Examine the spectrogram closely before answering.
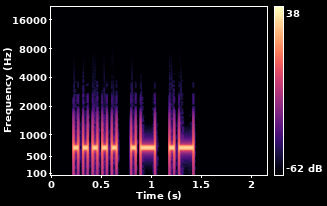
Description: Morse code, heard as a keyed tone, about 25 wpm, 700 Hz. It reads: 5AA
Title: Common Cut Numbers - 3-Digit 25wpm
